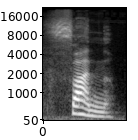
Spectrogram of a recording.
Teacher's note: em francês o A é bem aberto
